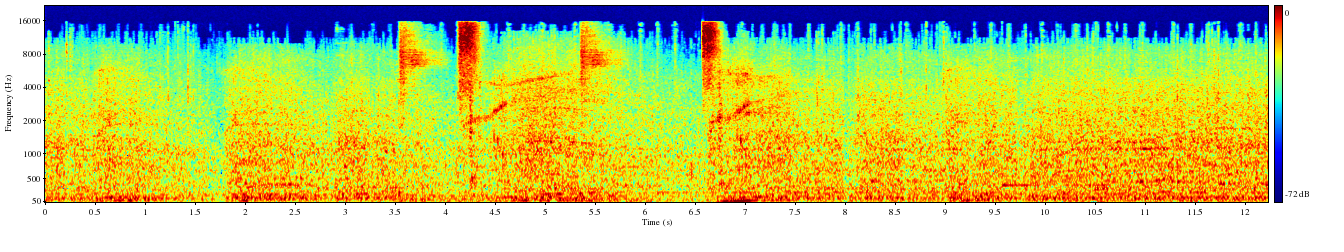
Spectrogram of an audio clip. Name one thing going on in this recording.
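Snow crunches under a truck's tyres.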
